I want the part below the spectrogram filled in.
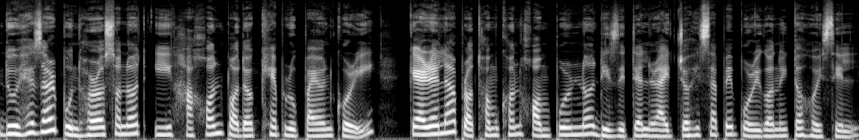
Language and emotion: Assamese, neutral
